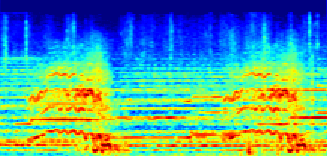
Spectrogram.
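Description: Horse whinnying twice, each call about a second long with a wavering, shaking pitch, one near the start and one near the end, over steady background music.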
